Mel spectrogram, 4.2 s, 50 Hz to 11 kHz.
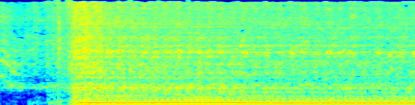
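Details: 30-year-old Jeep ZJ, super cold start after sitting for days in 30s–40s°F: brief crank, then loud raspy cold idle with steady puffing; exhaust leak, holes in exhaust.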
